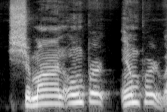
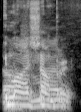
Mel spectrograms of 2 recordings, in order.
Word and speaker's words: Iman Shumpert: Shaman Umpert. I forgot it how you say it. Is that how you say the name? Iman Shumpert. Iman Shumpert. Yeah, I said it backwards.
